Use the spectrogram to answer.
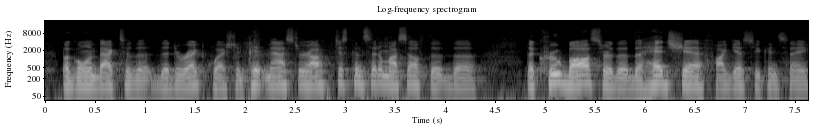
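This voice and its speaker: A man speaks with a West Texas accent at a moderate pace. His pitch is medium and his intonation fairly even. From Texas, Terry County. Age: 40s. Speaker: mayor and barbecue cook. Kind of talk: interview.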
